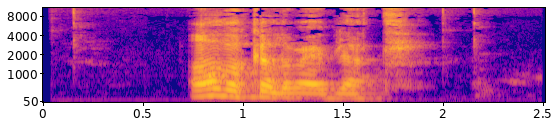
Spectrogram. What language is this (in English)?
Turkish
